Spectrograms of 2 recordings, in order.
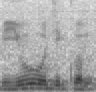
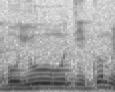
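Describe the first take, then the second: First: The first syllable has the vowel i. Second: The first syllable has the vowel u.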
